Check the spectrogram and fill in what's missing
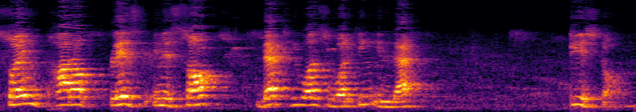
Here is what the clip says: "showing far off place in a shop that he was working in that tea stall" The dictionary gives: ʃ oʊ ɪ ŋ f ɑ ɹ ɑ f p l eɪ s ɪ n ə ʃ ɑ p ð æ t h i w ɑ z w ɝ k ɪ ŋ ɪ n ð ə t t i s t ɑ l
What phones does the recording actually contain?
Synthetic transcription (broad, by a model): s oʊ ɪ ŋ p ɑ ɹ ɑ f p l eɪ s ɪ n ə s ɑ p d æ t h i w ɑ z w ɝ k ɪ ŋ ɪ n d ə t t i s t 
